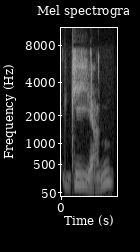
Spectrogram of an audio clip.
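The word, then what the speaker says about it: Guillén: for those out there and Spanish surname that would be pronounced Guillen but uh who who's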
